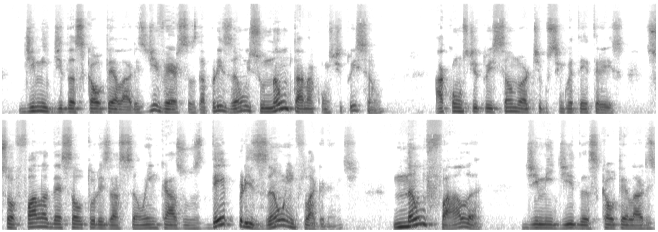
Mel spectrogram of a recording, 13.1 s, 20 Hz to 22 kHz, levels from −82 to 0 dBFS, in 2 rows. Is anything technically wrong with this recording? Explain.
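No, nothing is technically wrong with this speech recording. It shows no sign of trouble in how it was captured, processed or played back.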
